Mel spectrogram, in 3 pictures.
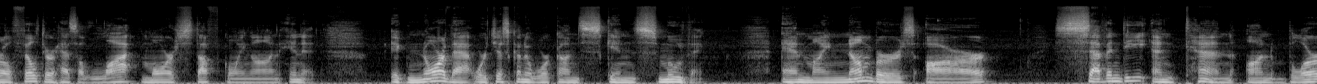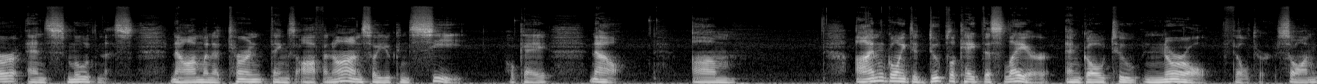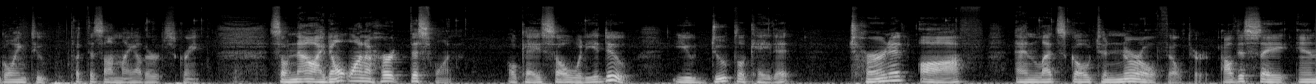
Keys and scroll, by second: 39.2-39.5 typing.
